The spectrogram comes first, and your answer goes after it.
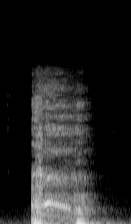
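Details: Lion; roar; marking territory and keeping in touch with the pride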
